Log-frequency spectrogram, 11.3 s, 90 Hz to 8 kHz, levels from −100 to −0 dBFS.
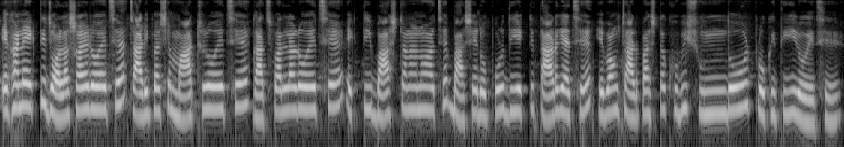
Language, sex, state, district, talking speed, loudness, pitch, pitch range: Bengali, female, West Bengal, Malda, 145 wpm, -28 LUFS, 265 Hz, 240-285 Hz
